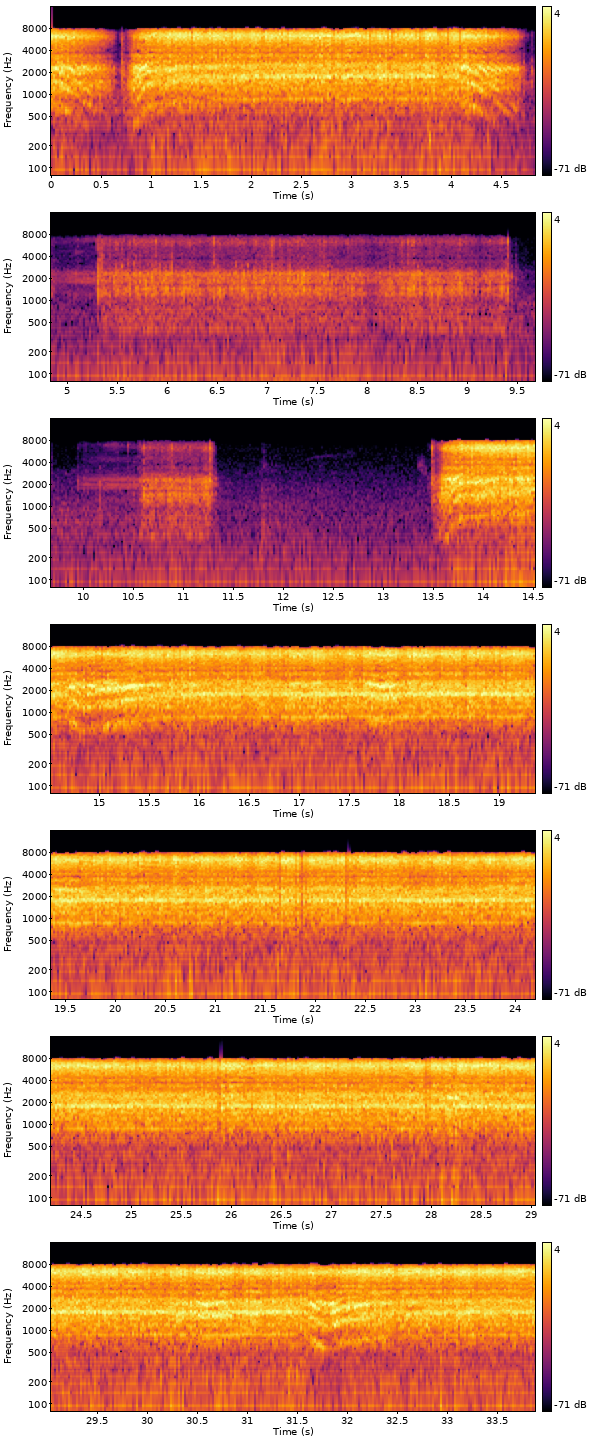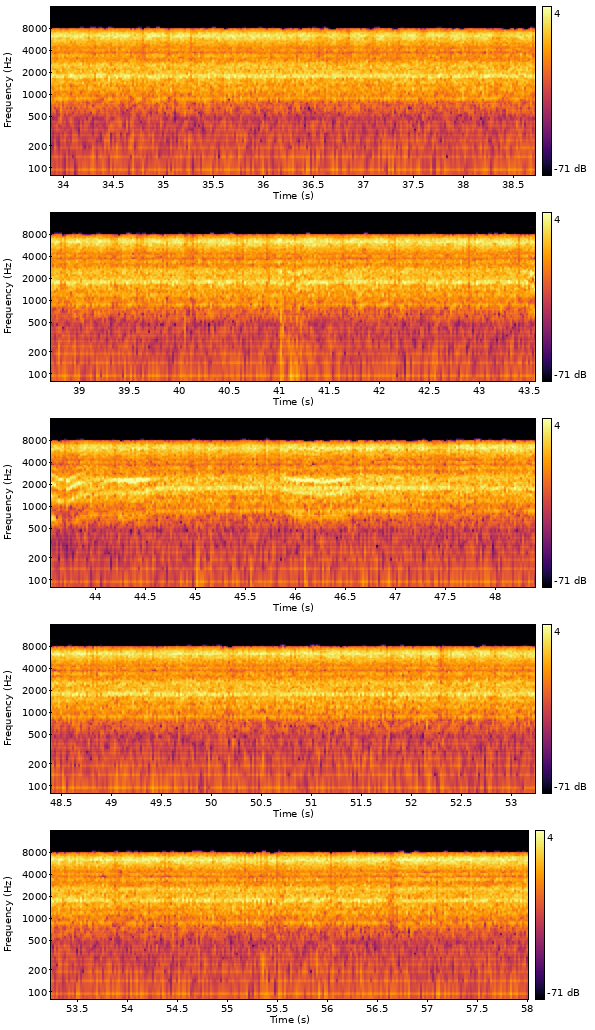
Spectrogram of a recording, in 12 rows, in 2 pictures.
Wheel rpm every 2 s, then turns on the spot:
120, 220, 70, 20, 10, 10, 30, 180, 220, 230, 230, 230, 230, 230, 240, 220, 210, 230, 230, 230, 230, 230, 220, 230, 230, 230, 230, 230, 230.
4-12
